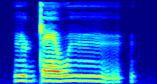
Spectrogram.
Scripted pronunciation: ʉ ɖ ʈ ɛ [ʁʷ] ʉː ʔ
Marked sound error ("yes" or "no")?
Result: yes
